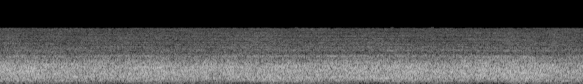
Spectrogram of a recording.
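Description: Train hauled by the steam locomotive Oliver Cromwell rolling past close by: a loud, steady rush of wheels on the track, with no distinct beat.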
